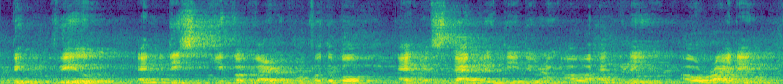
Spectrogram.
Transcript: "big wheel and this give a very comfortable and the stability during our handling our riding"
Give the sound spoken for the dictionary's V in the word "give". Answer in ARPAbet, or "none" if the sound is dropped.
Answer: P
